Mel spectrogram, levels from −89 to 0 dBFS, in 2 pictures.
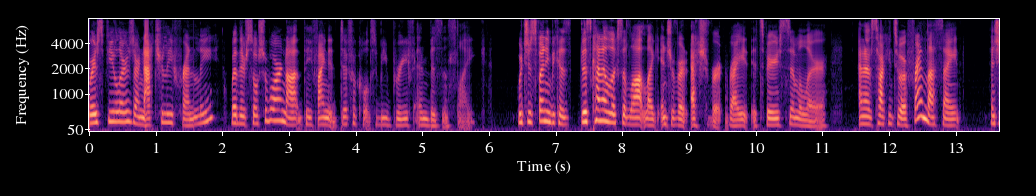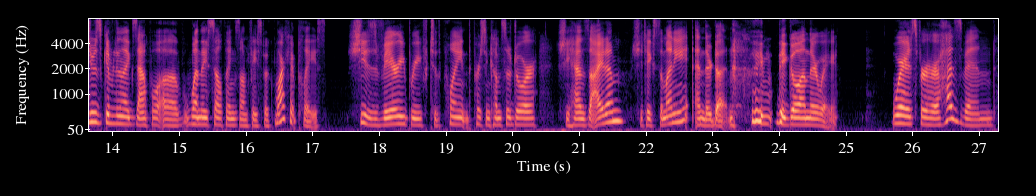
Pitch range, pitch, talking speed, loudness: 170-225 Hz, 185 Hz, 200 wpm, -21 LUFS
